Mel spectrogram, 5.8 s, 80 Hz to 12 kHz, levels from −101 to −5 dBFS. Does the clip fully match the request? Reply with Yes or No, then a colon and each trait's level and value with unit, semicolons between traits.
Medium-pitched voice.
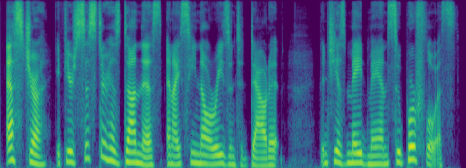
Yes: medium, 180 Hz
